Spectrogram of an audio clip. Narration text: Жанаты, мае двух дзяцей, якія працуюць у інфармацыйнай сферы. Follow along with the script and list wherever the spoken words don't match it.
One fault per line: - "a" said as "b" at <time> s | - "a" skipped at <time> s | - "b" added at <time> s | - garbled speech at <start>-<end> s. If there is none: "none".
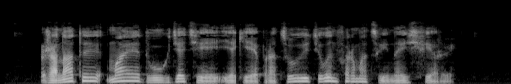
none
